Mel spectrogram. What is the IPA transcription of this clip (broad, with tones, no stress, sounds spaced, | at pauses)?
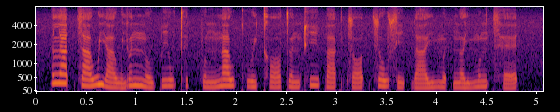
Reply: l aː˥ t̚ t͡s aː˨˥ w j aː˨˩ w j ɵ˥ n n̪ o˨˩ w p iː˥ w t̪ʰ ɪ˥ k̚ f ʊ˨˧ ŋ n̪ aː˥ w kʷʰ e˨˥ j kʰ ɔː˨˥ t̪ ɵ˨˧ n kʰ iː˥ p aː˨˥ k̚ t͡s ɔː˨˥ t̚ t͡s o˥ w s iː˨ p̚ l aː˨˥ j m ɵ˧ t̚ ŋ ɐ˨˧ j m ʊ˥ ŋ t͡sʰ ɛː˨˥ t̚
